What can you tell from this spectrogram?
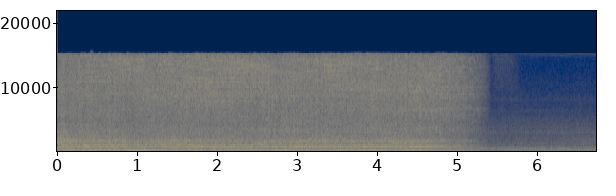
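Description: Tormach Personal CNC mill running, its spindle giving a steady hum while the end mill takes a light widening pass in an aluminium fixture pocket, over a loud, even hiss from the brass nozzle aimed at the tool. Both stop together about five seconds in.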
